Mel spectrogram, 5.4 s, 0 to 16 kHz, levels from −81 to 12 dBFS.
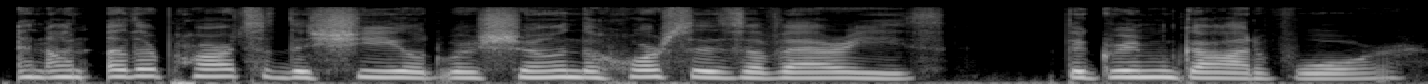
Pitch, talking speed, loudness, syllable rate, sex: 215 Hz, 200 wpm, -17 LUFS, 4.8 syllables/s, female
